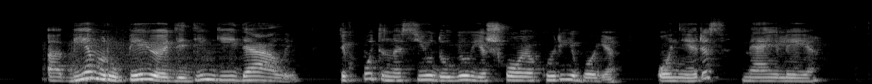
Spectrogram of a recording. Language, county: Lithuanian, Panevėžys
